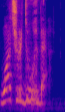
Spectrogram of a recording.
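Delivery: harsh, stern scolding grandmother voice. Describing how ayahuasca can speak, the speaker imitates an admonishing voice. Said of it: "this admonishing voice".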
